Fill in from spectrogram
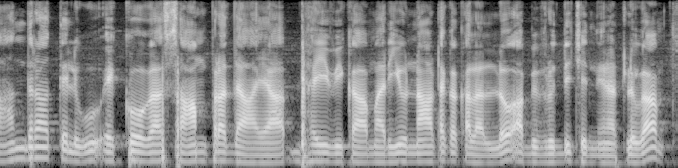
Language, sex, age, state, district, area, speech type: Telugu, male, 18-30, Andhra Pradesh, Palnadu, rural, spontaneous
